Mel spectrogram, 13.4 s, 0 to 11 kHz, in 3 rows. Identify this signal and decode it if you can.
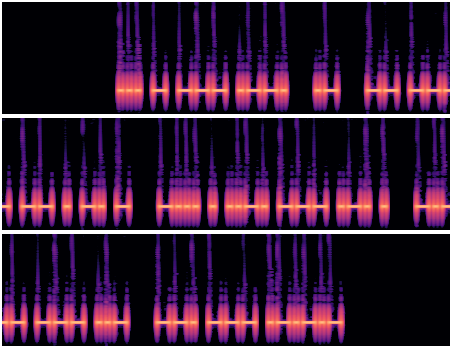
Morse code, heard as a keyed tone, about 28 wpm, 700 Hz. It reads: STOP A MOMENT BEFORE YOU GO.
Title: Sentences from Top 1000 Words - Review Part 1 - 28wpm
